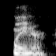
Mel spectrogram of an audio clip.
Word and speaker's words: Weiner: Weiner.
